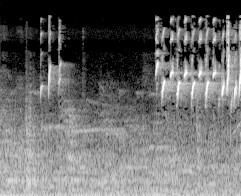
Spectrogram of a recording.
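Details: European goldfinch: a few scattered high chirps, then a fast, rhythmic series of bright, evenly pulsed twittering notes running for over a second.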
